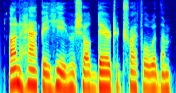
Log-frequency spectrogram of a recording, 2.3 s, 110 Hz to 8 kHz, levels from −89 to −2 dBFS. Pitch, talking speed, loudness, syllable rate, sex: 140 Hz, 230 wpm, -19 LUFS, 5.8 syllables/s, male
